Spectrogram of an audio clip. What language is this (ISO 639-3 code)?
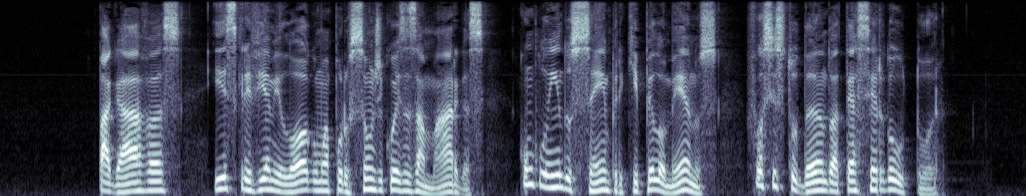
por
